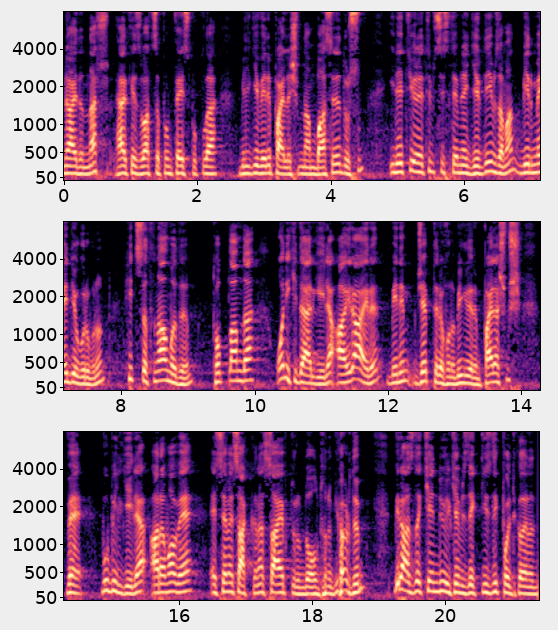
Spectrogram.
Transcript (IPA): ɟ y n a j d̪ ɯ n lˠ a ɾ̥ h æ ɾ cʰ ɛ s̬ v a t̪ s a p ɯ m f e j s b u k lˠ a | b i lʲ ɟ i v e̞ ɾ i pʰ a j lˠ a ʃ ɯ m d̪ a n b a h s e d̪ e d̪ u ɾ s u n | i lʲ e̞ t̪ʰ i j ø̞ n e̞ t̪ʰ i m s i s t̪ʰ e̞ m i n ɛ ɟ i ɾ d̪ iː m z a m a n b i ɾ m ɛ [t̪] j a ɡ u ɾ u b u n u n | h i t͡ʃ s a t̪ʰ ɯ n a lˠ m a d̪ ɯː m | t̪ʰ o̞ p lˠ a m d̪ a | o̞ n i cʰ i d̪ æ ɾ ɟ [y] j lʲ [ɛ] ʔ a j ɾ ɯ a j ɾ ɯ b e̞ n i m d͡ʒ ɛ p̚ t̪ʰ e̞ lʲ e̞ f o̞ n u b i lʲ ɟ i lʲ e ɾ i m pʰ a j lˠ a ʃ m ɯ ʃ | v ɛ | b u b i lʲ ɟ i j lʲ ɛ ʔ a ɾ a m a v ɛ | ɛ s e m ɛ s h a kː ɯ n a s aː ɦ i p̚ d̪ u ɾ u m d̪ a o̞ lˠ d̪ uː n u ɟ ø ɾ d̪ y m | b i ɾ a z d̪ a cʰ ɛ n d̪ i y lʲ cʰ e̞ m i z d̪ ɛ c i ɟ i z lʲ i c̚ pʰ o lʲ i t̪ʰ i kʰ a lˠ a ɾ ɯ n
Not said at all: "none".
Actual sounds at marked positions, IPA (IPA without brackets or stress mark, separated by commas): d̪, i, ɛ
